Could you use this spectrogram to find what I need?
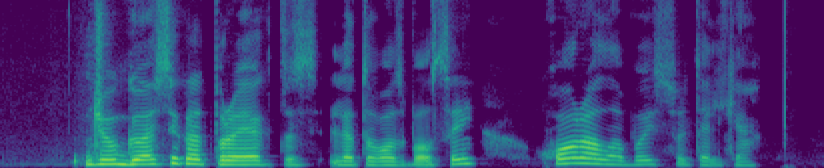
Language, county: Lithuanian, Kaunas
